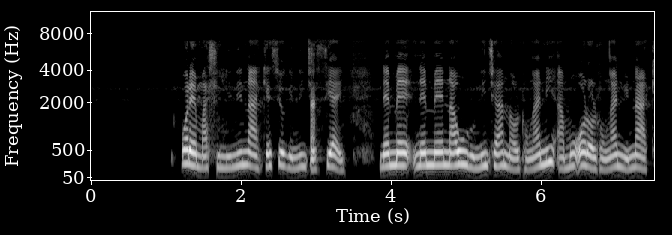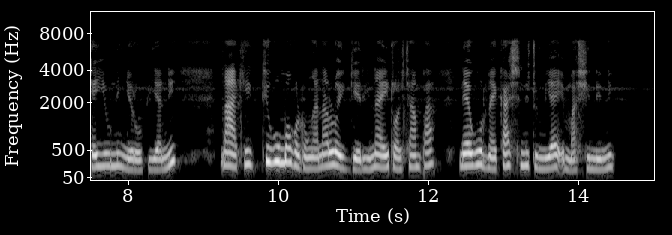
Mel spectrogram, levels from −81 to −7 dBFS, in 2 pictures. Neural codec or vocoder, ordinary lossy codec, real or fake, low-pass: none; none; real; 7.2 kHz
